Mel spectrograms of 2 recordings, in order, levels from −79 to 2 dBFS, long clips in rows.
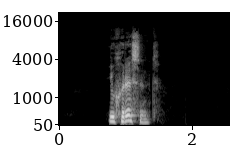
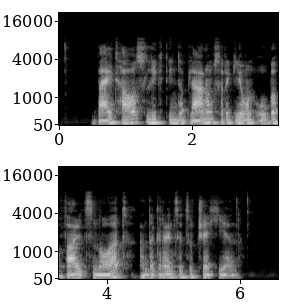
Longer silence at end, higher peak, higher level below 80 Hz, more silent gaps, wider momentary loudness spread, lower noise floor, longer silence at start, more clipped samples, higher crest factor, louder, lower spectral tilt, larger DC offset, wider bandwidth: first, 1.1 s vs 0.55 s; about the same, -2 dBFS vs -2 dBFS; about the same, -56 dBFS vs -54 dBFS; neither; first, 15 LU vs 8 LU; first, -76 dBFS vs -49 dBFS; first, 0.75 s vs 0.5 s; neither; about the same, 20 dB vs 18 dB; first, -18 LUFS vs -21 LUFS; second, -4.5 dB/octave vs -6 dB/octave; neither; first, 12.5 kHz vs 9 kHz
